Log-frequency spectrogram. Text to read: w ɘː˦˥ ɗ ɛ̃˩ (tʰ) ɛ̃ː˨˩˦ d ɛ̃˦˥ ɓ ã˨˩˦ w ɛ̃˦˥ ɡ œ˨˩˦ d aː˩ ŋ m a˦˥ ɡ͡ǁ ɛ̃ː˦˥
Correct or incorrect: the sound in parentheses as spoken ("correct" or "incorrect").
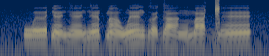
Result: incorrect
